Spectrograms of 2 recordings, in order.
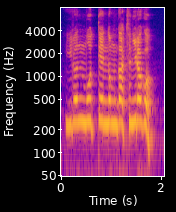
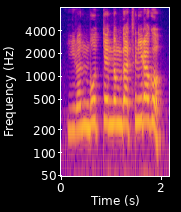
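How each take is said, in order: First: 같으니라고 yelled high and loud with a falling end; furious father. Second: 같으니라고 shouted high and loud, falling at the end; furious father. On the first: Father roaring at his son again, 같으니라고 high, loud, falling. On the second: Father damning his lying son, 같으니라고 yelled high and falling. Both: A narrator's reading. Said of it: "아버지가 아주 많이 화가 나셨답니다".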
